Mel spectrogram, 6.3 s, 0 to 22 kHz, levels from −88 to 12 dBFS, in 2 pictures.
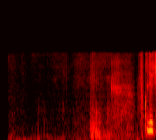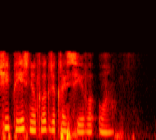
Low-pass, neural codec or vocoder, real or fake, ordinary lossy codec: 5.4 kHz; codec, 16 kHz, 0.8 kbps, ZipCodec; fake; MP3, 24 kbps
